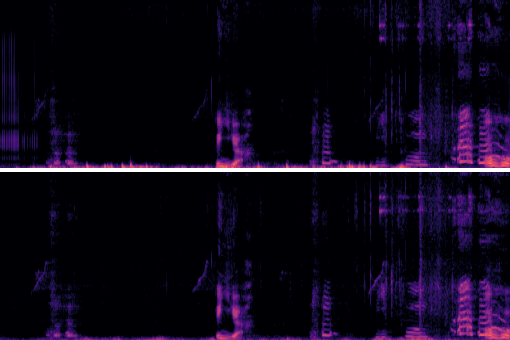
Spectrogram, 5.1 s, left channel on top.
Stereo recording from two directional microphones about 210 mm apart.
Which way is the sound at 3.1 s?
50° right (ahead or behind).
